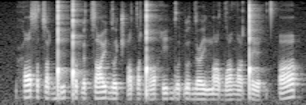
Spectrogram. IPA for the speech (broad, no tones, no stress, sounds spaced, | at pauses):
h ə˞ sˤ ə t͡s ɔ ɡ͡ǃ i ǃ ʊ ɠ ə t͡s ɑ y̯ d ʊ t͡ʃʼ ʌ tˤ ə ɡ͡ǃ ɔ h i ɡ u ɗ u d ə˞ i̯ n æ dˤ ʊ ðˤ ɑ ǃ ɪ | t͡sʼ ɑ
